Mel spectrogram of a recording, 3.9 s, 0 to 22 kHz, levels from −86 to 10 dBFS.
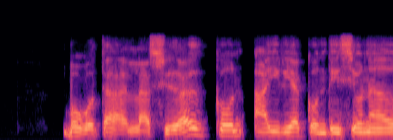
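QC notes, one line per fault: Nothing stood out on listening to this speech, which comes through the AMR wideband (HD Voice) link at a high rate of about 23 kbit/s with nothing above roughly 7.8 kHz.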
